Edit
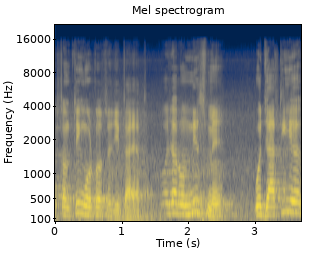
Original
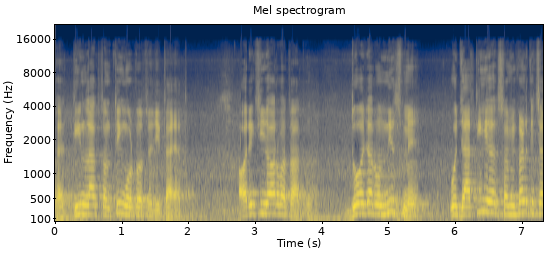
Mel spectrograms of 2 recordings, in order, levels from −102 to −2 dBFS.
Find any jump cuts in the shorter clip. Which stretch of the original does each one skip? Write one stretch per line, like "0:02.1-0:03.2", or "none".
0:02.3-0:04.6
